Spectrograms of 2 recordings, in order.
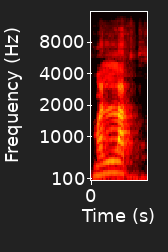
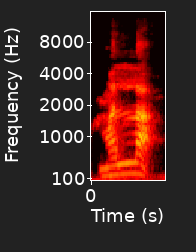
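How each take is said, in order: First: The word ends in a clearly released k. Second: The word ends in a faint glottal catch. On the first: The speaker calls it wrong. "bukan malak" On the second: The speaker calls it right. "disebutkan secara samar-samar saja"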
